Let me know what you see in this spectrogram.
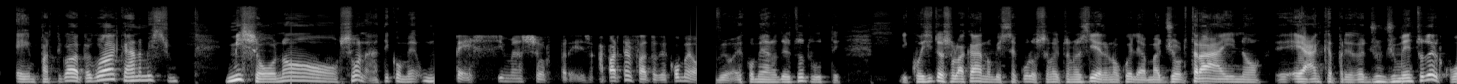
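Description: At 2.91 s and again at 6.90 s the sound skips very briefly, a few milliseconds lost and joined without silence. The 4 s spacing points to likely audio missing between chunks, with no change in tone. From 4.34 s to 7.16 s, after a 200 ms silence, the sound turns dull and boxy, with nothing above 3.8 kHz and a new noise floor about 45 dB down. This is likely an input switched to a poorer device, heard as a lasting tonal change at an unchanged level rather than a skip.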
